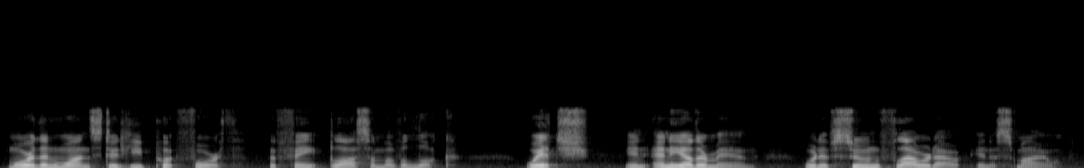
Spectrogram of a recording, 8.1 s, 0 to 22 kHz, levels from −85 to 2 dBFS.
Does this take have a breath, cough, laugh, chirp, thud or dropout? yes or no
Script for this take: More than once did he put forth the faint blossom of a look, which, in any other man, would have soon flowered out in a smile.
no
